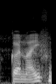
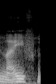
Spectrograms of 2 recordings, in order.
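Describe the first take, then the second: First: "कनाइफ" with the K sounded; wrong pronunciation demo. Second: "नाइफ" with a silent K; correct pronunciation demo. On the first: Teacher showing students the misreading, K voiced in "कनाइफ". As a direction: add a K syllable before N in "कनाइफ". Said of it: "कनाइफ नहीं पढ़ते". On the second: Teacher correcting the students' reading, "नाइफ" without K. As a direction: begin "नाइफ" straight on N. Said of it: "इसको हम पढ़ते हैं नाइफ". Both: Shown as a demonstration.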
